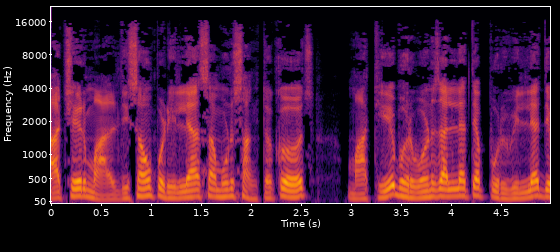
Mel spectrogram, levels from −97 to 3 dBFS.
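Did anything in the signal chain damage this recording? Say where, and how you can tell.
Yes, at the codec stage: generation loss, likely from the speech being MP3-encoded around four times. Each pass requantises on a shifted frame grid, so throughout, attacks blur and a swirly, hollow smear exceeds what one pass near 70 kbit/s would leave. Nothing sits above 16.5 kHz.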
